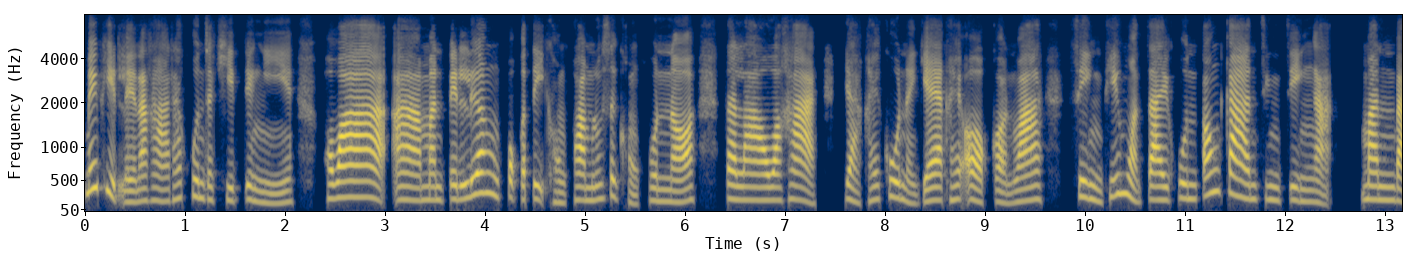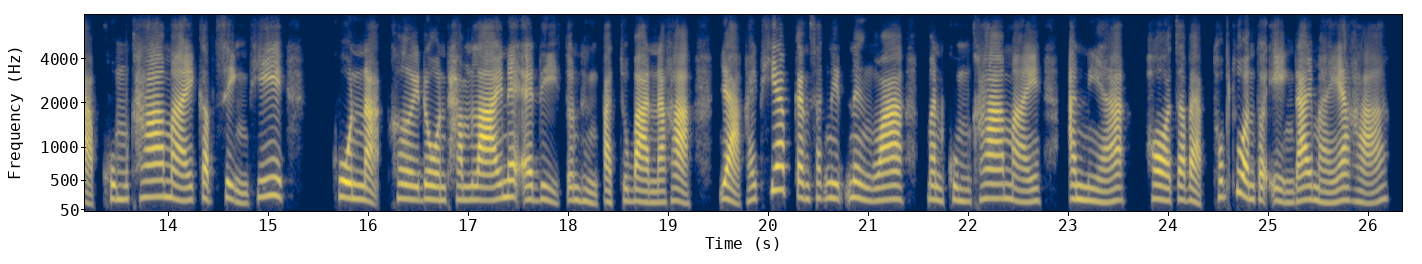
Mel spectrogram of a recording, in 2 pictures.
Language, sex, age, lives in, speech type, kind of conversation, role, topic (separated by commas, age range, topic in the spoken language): Thai, female, 35-39, Thailand, conversation, advice, advisor, ฉันควรกลับไปหาคนรักเก่าที่เคยทำร้ายจิตใจฉันหรือไม่?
